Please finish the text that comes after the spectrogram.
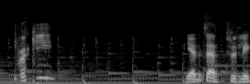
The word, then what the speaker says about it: Ruuky: and a little bit about I'm going to mispronounce it rookie rookie yeah that's absolutely correct yes so yeah my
